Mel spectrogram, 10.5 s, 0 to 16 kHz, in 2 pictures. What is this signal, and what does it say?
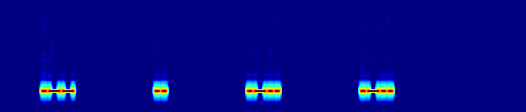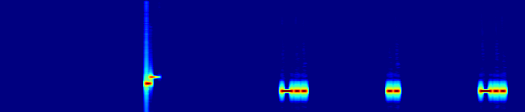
Morse code, heard as a keyed tone, about 34 wpm, spaced as for 10 wpm, 690 Hz. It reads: WILL DID
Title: 8x Character Spacing - Top 100 Words - 35wpm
